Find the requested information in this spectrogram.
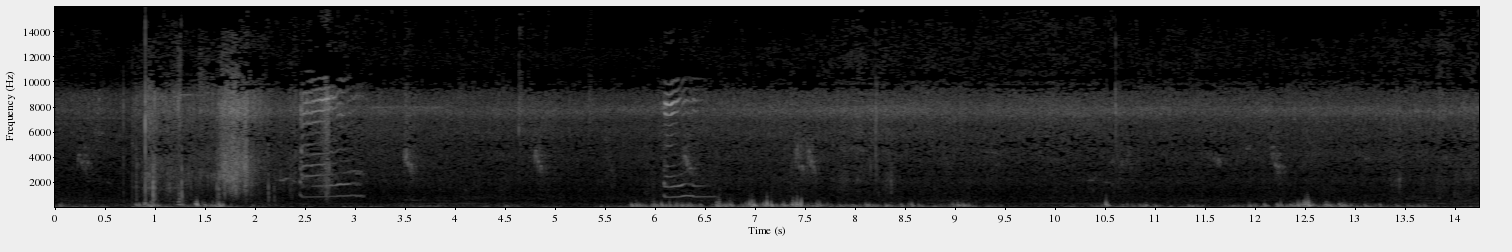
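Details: A young cat wanting to play with much younger kittens gives two short high meows near the third and sixth seconds, with rustling, bumping and low handling noise filling the rest.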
